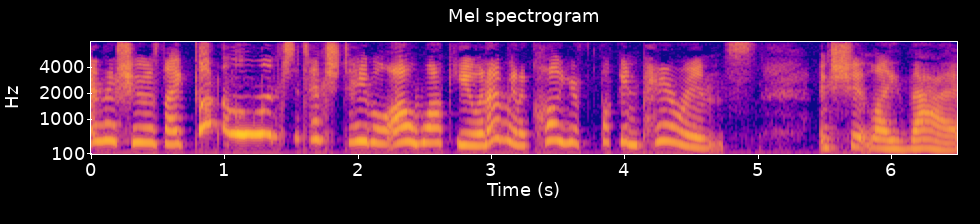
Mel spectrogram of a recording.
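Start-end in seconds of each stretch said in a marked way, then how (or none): 0.8-5.0 put-on yelling, higher. Retelling how the teacher yelled about detention: imitating the teacher yelling. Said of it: "she started yelling at me".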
